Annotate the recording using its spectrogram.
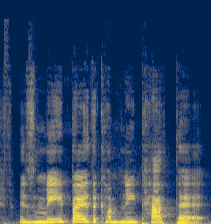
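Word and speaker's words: Pathé: is made by the company Pate Pate. Pate P A T H E with the accent over the E.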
